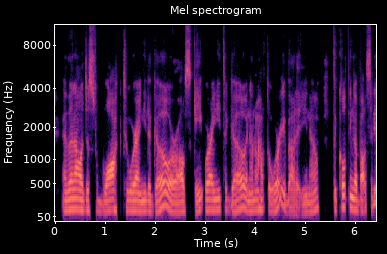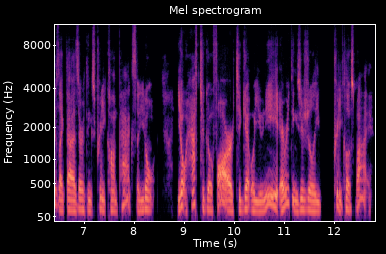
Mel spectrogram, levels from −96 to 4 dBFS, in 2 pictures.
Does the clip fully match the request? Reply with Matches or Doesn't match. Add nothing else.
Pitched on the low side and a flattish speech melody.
Matches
